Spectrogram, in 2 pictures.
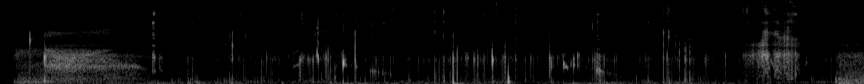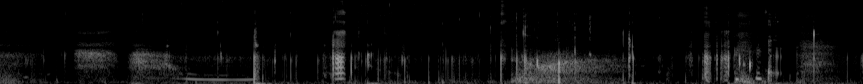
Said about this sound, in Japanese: もしかしてお耳舐められるの初めてだったかな。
